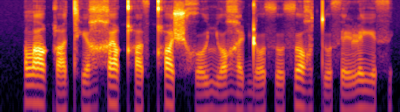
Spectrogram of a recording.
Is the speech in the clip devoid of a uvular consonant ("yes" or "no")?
no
